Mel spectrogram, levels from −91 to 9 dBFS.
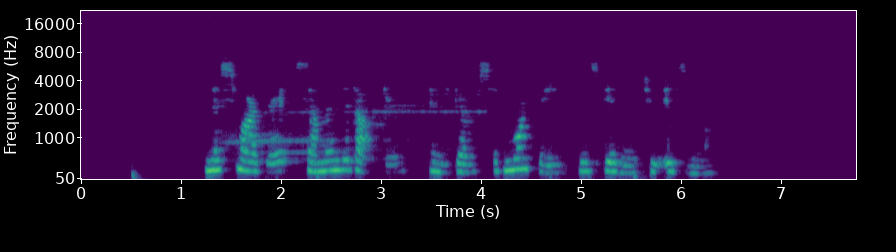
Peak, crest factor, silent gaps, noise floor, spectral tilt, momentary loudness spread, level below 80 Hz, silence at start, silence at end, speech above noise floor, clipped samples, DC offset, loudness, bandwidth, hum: -16 dBFS; 18 dB; 0.70-1.24 s, 4.87-4.97 s; -57 dBFS; -7 dB/octave; 12 LU; -68 dBFS; 0.5 s; 1.6 s; 26 dB; under 0.1%; under 0.1%; -31 LUFS; 6.4 kHz; none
